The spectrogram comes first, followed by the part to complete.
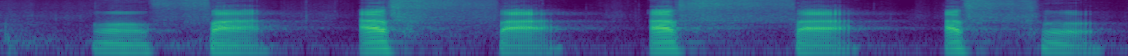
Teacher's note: Kalau fa itu fa itu tinggal ujung gigi seri atas nih tempelkan bibir bawah ini. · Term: huruf fa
